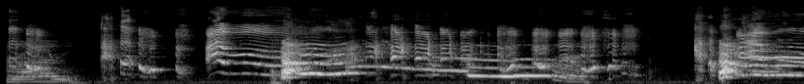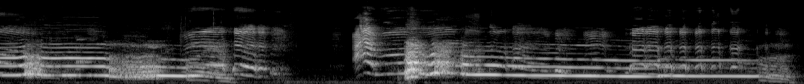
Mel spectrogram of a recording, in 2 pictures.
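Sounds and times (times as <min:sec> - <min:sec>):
dog howling: 0:02.6 - 0:05.9, 0:07.2 - 0:10.4, 0:11.7 - 0:16.0
child laughing: 0:03.5 - 0:06.4, 0:09.8 - 0:10.9, 0:14.3 - 0:16.0.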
